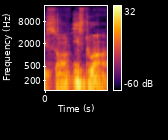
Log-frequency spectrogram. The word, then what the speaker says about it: histoire: Histoire is actually feminine as well, but if a word starts with a silent H or a vowel, use son instead of sa, even if it's feminine. It just sounds better. Son histoire.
